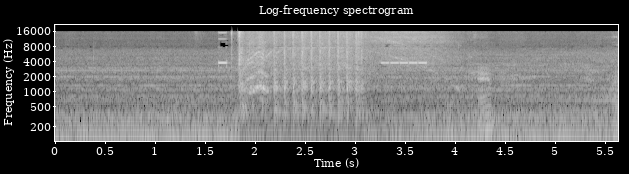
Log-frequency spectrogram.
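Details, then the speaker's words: GM 3.6L direct injection engine, Kent Moore active fuel injector (AFIT) flow test while cranking; quick run of sharp evenly spaced injector clicks over quiet background, injector three listened to. "okay that's the injector making that buzz noise was it it was spraying kind of cool"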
